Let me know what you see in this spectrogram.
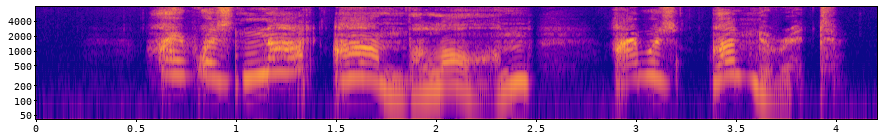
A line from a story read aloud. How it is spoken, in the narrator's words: the mole said angrily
